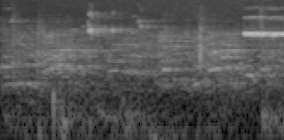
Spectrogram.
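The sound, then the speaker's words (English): A referee's whistle, calling a travel in the third quarter of a Saugatuck basketball game, lets out one sharp, sustained high-pitched blast near the end, cutting over a busy murmur of crowd voices and bouncing basketballs. “Whistle blows, and we have a travel against Martin.”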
